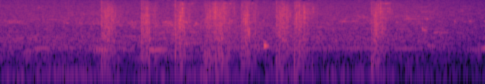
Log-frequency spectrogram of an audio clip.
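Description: Footsteps scuff on rock.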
